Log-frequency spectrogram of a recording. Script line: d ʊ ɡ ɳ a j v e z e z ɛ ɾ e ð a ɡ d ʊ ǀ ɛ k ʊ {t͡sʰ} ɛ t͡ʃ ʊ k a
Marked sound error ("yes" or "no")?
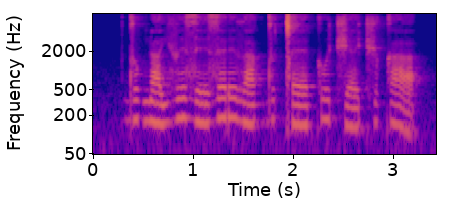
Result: yes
